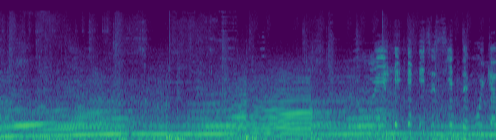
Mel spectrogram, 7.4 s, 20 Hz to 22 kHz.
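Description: McLaren 720S sports car accelerating hard through Mexico City streets, its engine note climbing through the gears with loud, close revving while people talk over it.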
